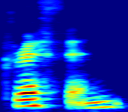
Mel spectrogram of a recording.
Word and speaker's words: Gripen: who flies the JAS Gripen, which is pronounced Griffin in English, but the JAS Gripen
